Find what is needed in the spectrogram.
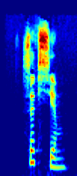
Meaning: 1. quite, entirely, totally 2. at all
- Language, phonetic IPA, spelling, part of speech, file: Russian, [sɐfˈsʲem], совсем, adverb, Ru-совсем.ogg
